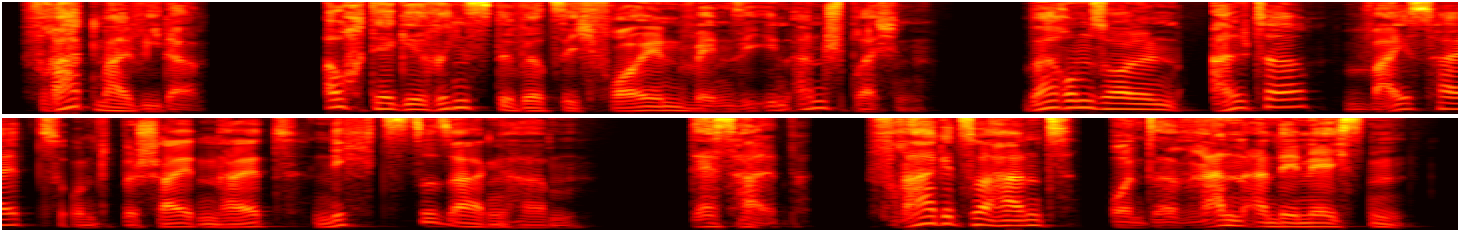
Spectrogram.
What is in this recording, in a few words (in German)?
Werbung Freundlich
